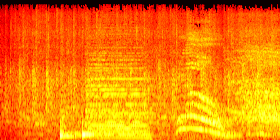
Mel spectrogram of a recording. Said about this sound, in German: Empfangen Sie ihn mit dem entsprechenden Applaus.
